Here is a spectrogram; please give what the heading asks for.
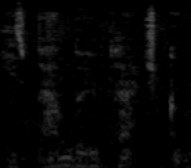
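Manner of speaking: a soft whisper as the bamboo grows; hushed whisper. A narrator's reading. Storyteller whispers to children, softly hushed. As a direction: let it fall to a hush. Reading a picture book aloud.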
